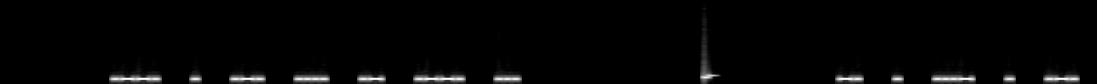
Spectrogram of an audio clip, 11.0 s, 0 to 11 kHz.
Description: Morse code, heard as a keyed tone, about 32 wpm, spaced as for 17 wpm, 700 Hz. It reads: PERHAPS NEVER
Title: 3x Character Spacing - Top 500 Words - 30wpm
